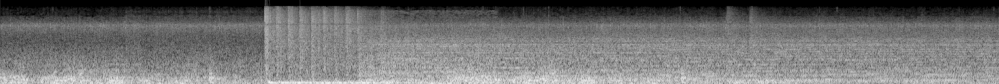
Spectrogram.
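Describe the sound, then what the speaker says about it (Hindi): Heavy monsoon rain pours in a loud, dense, constant roar, and a sudden sharp crack of thunder bursts in a few seconds in, then rumbles on beneath the downpour. "आसमान से आफत की ऐसी बरसात हो रही है"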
